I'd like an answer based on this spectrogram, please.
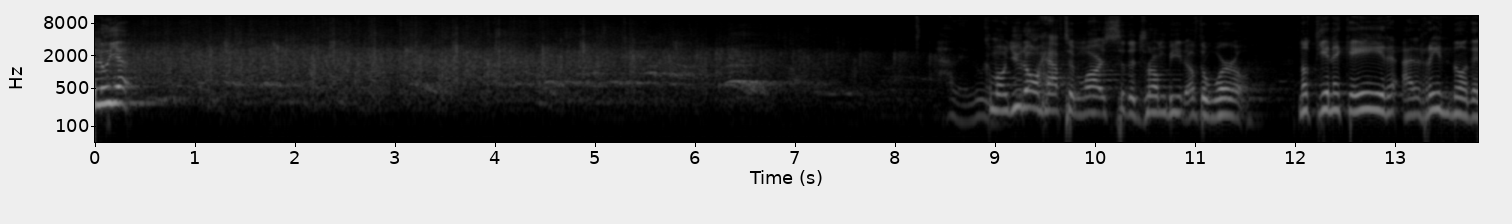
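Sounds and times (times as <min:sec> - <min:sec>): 
speech: 0:00.0 - 0:00.5, 0:08.9 - 0:13.8
large crowd clapping in praise: 0:00.0 - 0:09.0.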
